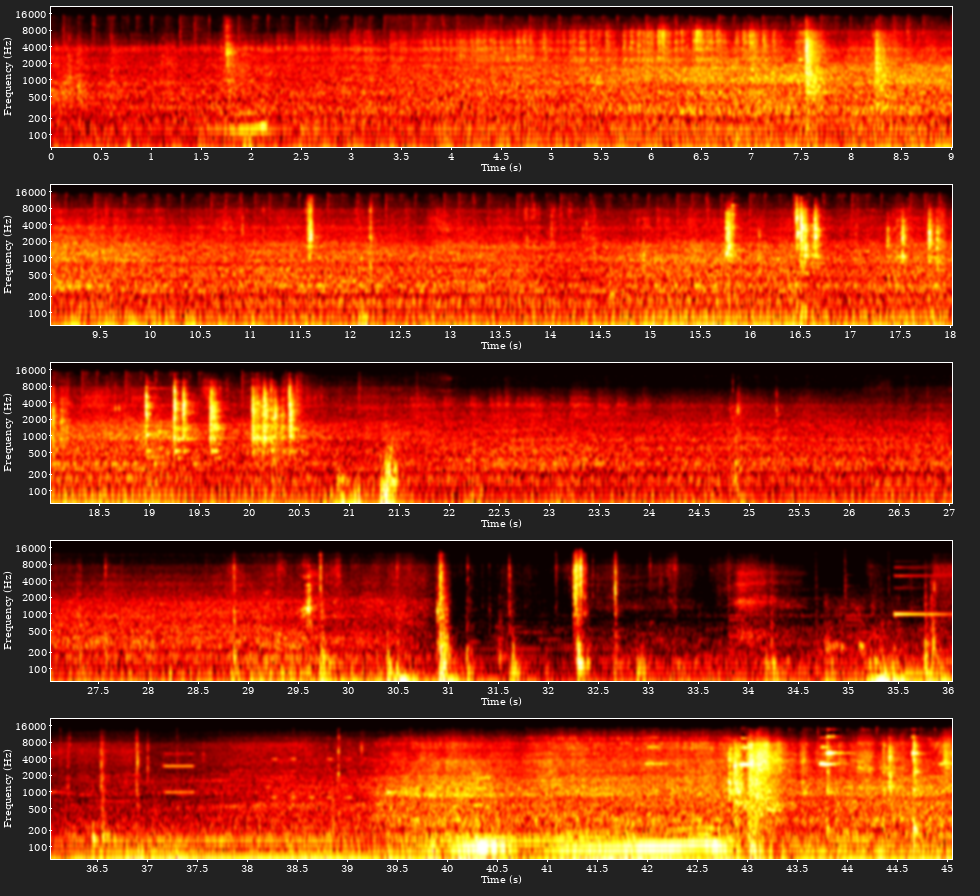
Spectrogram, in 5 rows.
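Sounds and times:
metallic clicks and clanks: 0.0s - 24.2s
diesel truck engine idling: 0.0s - 45.0s.

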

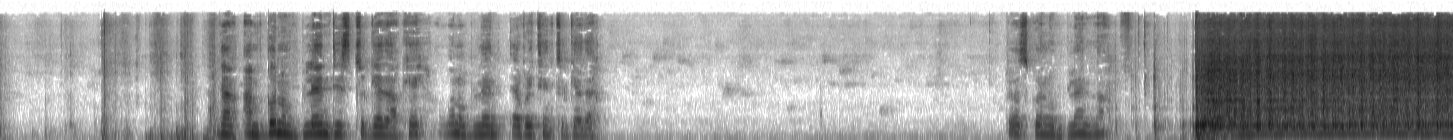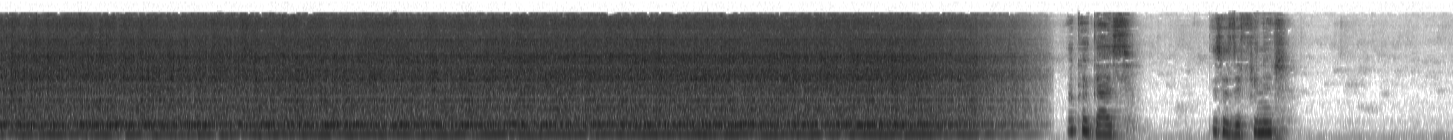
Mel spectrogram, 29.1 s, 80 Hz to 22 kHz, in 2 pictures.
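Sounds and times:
blender motor running: 11.9s - 25.0s.

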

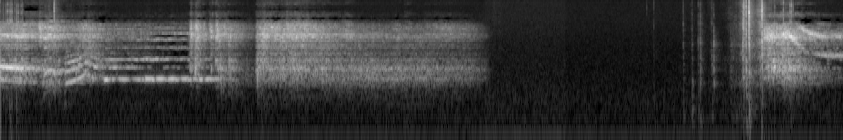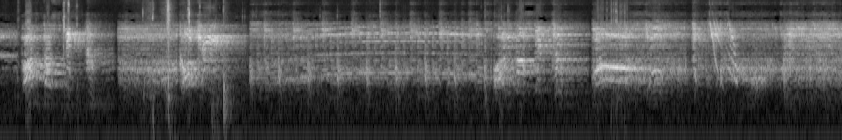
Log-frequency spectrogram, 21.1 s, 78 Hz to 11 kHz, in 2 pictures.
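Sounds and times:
toy electronic sound effects: 9.6s - 11.6s, 12.2s - 21.0s.

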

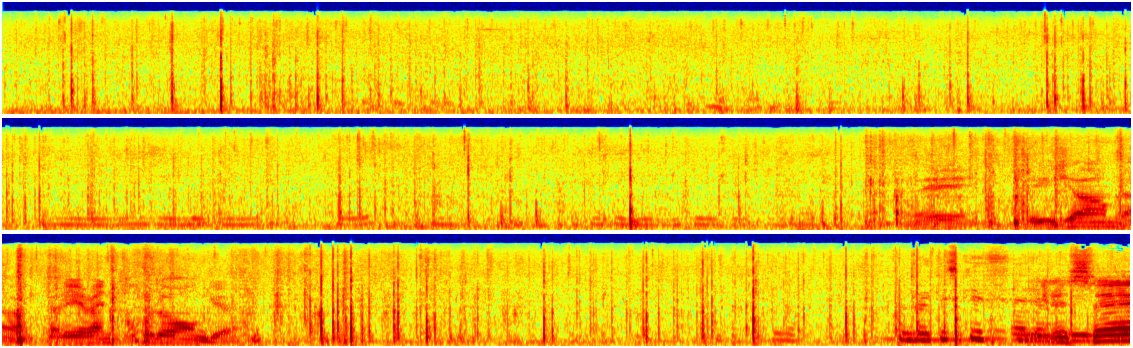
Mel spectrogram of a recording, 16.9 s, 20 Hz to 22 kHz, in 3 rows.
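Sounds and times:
steady rain: 0.0s - 16.9s.

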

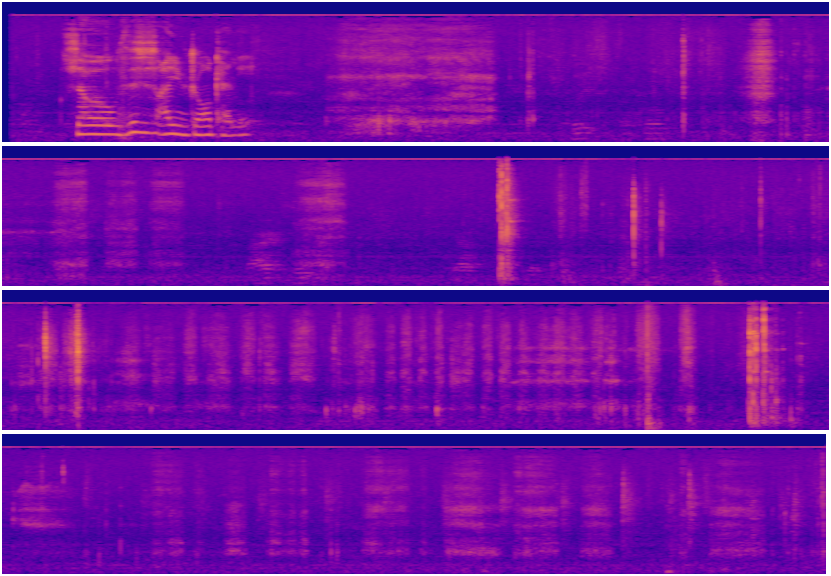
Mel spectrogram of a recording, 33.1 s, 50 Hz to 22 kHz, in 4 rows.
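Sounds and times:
pencil scratching on paper: 8.8s - 10.1s, 18.0s - 23.5s, 26.3s - 32.5s
eraser rubbing: 18.0s - 23.5s.

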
